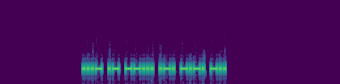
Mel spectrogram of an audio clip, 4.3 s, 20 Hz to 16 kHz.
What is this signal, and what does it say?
Morse code, heard as a keyed tone, about 45 wpm, 700 Hz. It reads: VA7RCD
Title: DXCC-100 Call Signs - 6 Characters - 45wpm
